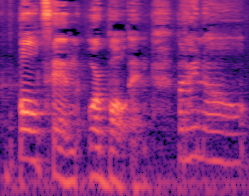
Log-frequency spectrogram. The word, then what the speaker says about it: Bolton: all the time um I don't like imploded consonants so I don't want to hear Mountain or fountain but just uh whether this singer one time remember Michael Bolton I would probably say Michael bull and it's just horrible but to hear Michael Bolton it just feels like you almost gagged on the word and and then something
